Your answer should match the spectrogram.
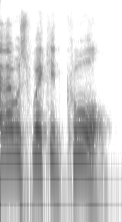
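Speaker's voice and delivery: hammed-up Boston accent; wicked cool, Boston style. Shown as a demonstration. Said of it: "terrible Boston accent".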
